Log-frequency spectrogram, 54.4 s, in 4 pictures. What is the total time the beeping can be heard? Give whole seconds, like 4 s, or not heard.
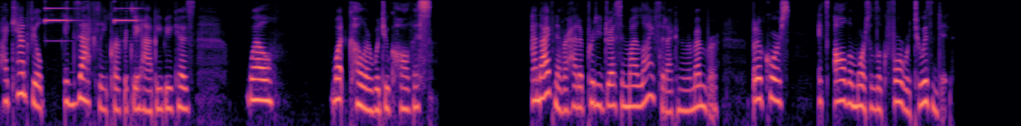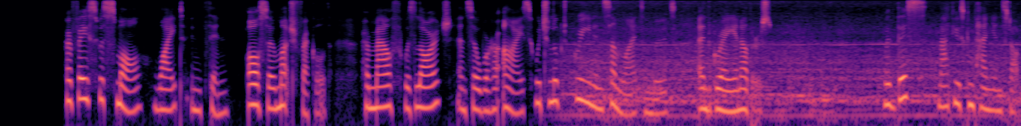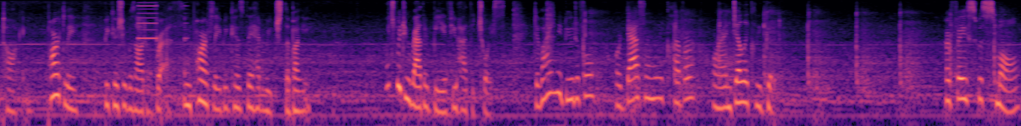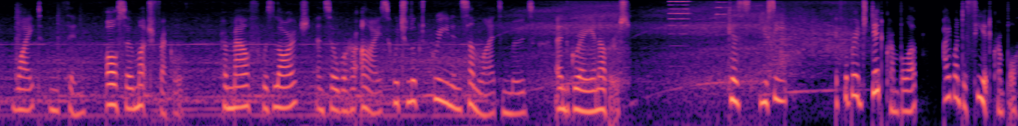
3 s.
